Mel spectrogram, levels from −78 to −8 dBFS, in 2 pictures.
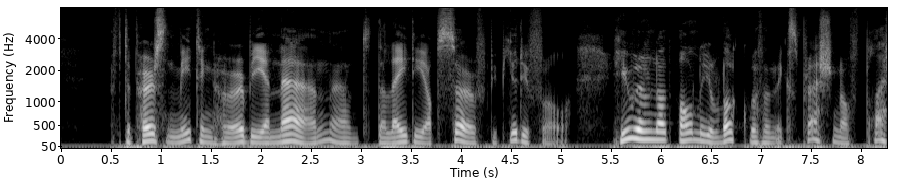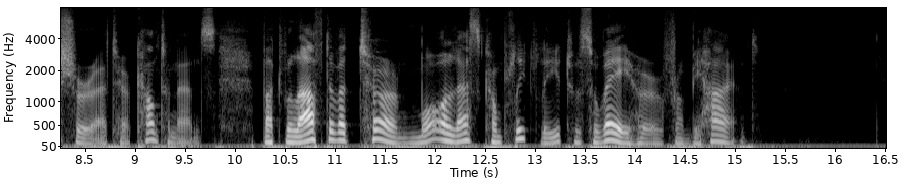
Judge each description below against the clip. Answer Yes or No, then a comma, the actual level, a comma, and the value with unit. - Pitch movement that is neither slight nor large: No, wide, 6.5 semitones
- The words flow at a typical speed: Yes, average, 145 wpm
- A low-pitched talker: Yes, low, 130 Hz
